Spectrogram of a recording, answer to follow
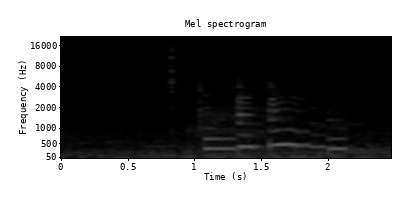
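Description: Faint room noise, then about a second in a short melodic phrase of a few held notes with slides between them.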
